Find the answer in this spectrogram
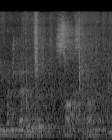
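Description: Speech only: indistinct voices talking in a large room.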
